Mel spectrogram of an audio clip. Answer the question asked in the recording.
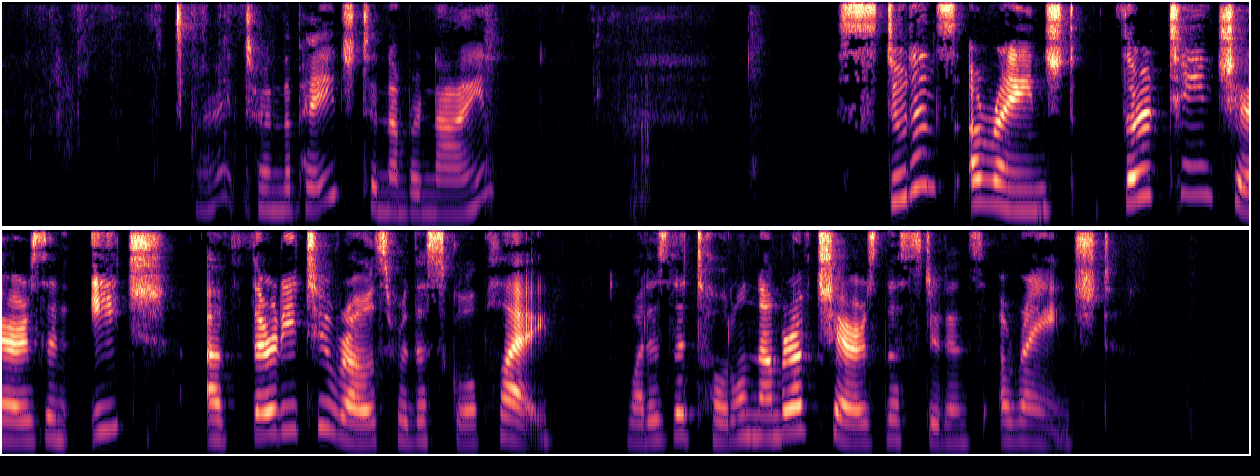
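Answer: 416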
